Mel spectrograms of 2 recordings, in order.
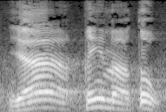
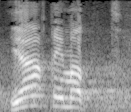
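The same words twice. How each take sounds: First: قمط drawn out slowly, ending in u; damma ending. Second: قمط stopping on the ط with no vowel; final r dropped. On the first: Teacher shows the non-waiting form, قمط slowly ending in tu. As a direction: stretch قمط and finish it on tu. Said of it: "على الضم". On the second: Teacher shows the awaited-letter form, قمط closed on the ط. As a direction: cut قمط short on a closed t. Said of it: "تحذف الراء". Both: Shown as a demonstration.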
